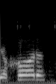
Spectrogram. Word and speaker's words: Johor: del Johor, no sé si es Johor o Johor, ¿cómo se pronuncia?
